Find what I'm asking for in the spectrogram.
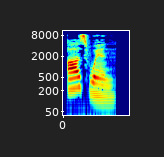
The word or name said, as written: oswin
